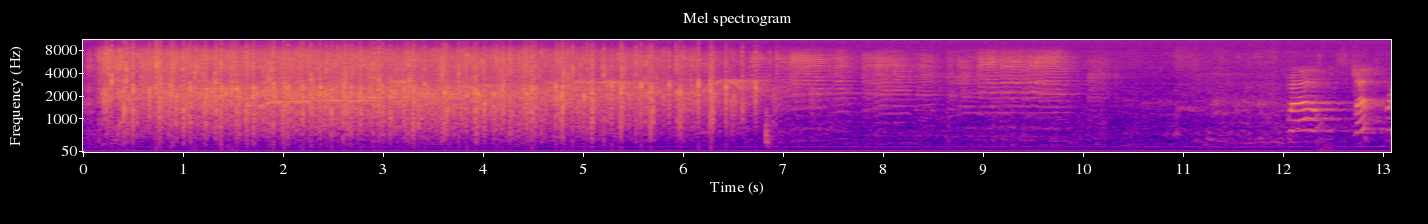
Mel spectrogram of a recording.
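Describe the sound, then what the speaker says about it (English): An audience at a live faculty night show bursts into loud, dense applause that fades after about seven seconds, with murmuring voices and scattered sounds following. "Let's have a round of applause for Dawn."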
